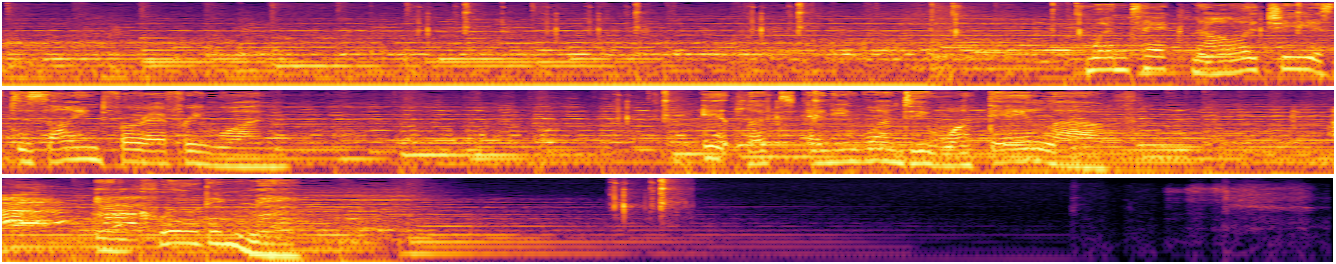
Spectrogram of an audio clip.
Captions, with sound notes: (enlightened music) (clicking) When technology is designed for everyone, it lets anyone do what they love. (laughs) Including me. (clicking)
